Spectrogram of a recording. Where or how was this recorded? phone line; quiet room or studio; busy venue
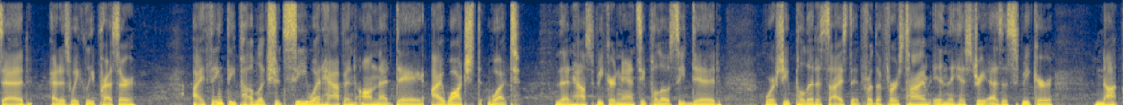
busy venue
